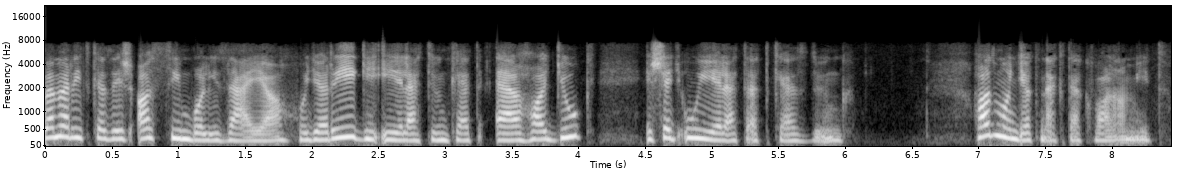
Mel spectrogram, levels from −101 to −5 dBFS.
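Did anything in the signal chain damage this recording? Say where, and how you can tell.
Yes: AMR bit errors on the network link. From 7.54 to 7.64 s the speech turns hoarse and gargly, as flipped low-priority bits misplace excitation pulses.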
